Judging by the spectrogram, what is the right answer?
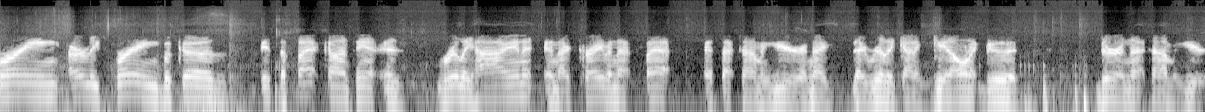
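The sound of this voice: A man with a Southern accent and a fairly high pitch, at a fairly slow pace with ordinary pitch variation, in a dry, close sound with no echo and noticeable background noise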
